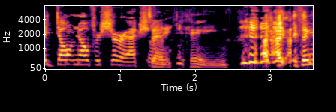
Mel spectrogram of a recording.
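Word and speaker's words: Samhain: Sam Hain. Close. Sam Hain. Yeah, very That's close. how it's spelled.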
